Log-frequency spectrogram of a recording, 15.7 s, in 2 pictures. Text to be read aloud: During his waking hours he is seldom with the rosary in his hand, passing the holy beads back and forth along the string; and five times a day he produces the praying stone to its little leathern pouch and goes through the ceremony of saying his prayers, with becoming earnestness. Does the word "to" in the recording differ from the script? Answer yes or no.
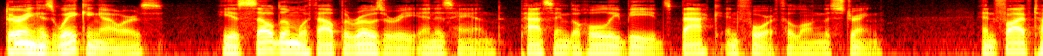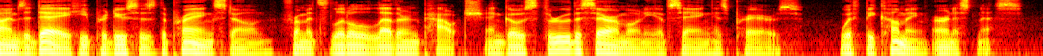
yes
